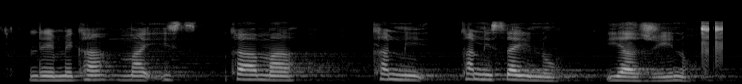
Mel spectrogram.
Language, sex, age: Venda, female, 30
